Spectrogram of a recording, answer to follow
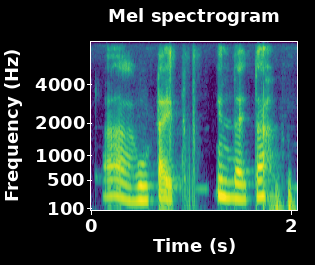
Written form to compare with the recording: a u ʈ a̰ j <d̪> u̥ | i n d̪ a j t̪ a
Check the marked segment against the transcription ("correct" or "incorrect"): incorrect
